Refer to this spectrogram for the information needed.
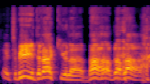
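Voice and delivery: loud, slow hammed-up vampire; Dracula. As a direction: boom out a silly vampire catchphrase. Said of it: "He's not Dracula".

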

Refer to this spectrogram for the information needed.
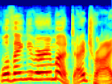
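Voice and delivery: high, preening mock-modest thanks; a hammed-up flattered reply; flattered thank you. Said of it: "and that is like".

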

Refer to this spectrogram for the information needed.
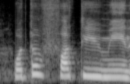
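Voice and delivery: imitating her annoyed snap; mock angry Casca. Casca snaps back at Guts.

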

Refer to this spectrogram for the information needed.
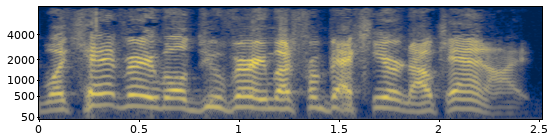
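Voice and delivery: loud, rapid mock exasperation; huffy father. Father to his son from the seat behind, mock huffy outburst. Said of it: "And the father said".

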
